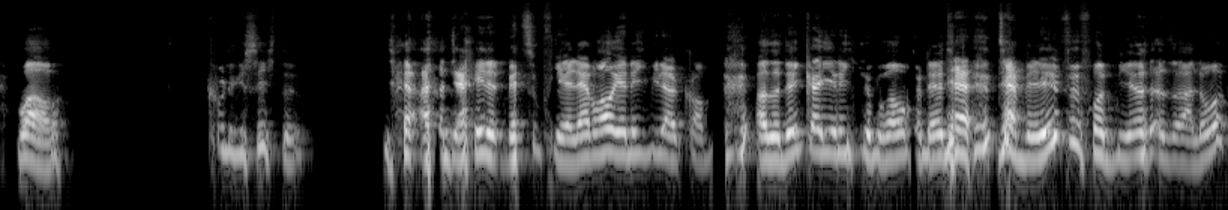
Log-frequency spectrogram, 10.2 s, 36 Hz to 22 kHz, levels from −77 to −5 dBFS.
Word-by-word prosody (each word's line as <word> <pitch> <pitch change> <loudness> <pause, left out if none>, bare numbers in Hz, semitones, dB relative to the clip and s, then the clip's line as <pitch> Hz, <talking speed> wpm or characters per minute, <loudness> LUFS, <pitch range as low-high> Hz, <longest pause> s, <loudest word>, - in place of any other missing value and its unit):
Wow. - - -1 1.2
Coole 220 -2 -11
Geschichte. 200 +6 -11 0.8
Der - - +2
also, 195 - +1
der 185 - +3
redet 190 -3 +2
mir 170 +1 +1
zu 175 +6 -15
viel, 165 -5 -2
der 175 +2 +3
braucht 205 +3 +3
hier 195 - +3
nicht 200 +1 -7
wiederkommen. 170 -3 -6 0.3
Also, 170 0 +3
den 195 +4 +1
kann 215 - +3
ich - - -6
hier 200 - -1
nicht 215 -2 -8
gebrauchen, 180 -1 -4
der 175 +2 +1
der 220 +7 +5
der 190 - +5
will 170 0 0
Hilfe 320 -6 -1
von 190 -5 -2
mir. 180 0 -5
Also, 165 -2 -8
hallo? 155 +4 -5
185 Hz, 180 wpm, -21 LUFS, 170-205 Hz, 1.2 s, der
